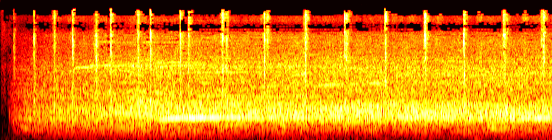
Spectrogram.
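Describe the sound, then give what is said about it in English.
A crowd cheers and applauds Joe Biden as he arrives on stage at the Democratic convention in Chicago. The loud, sustained roar of clapping and shouting builds quickly, with faint whistles cutting through. “Biden was cheered to the rafters as he arrived on stage by a party that was, in effect, saying goodbye to him.”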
